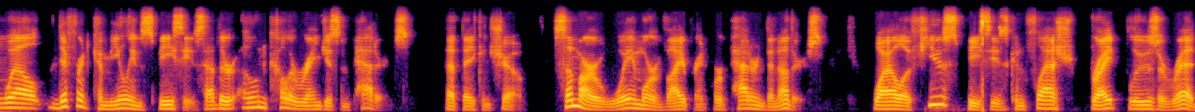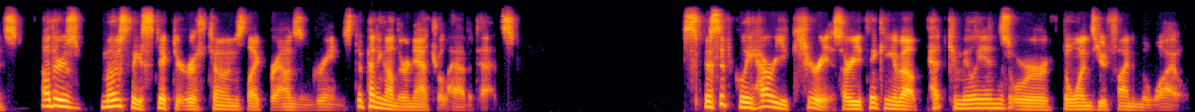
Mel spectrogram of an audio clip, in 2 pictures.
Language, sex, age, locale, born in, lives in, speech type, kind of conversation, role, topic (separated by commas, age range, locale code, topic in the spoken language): English, male, 35-39, en-US, United States, United States, read, expert-assistant, expert, How and why do chameleons and other animals change their color?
